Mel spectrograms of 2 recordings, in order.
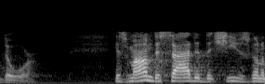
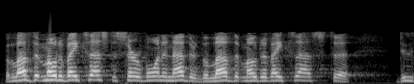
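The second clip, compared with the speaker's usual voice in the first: louder, higher preaching; preaching climax; 6 semitones higher, 11 dB louder than usual. Acted. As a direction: call it out to the congregation, full force. Sermon climax on love.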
